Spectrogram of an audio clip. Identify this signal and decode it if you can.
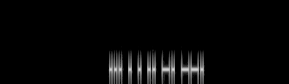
Morse code, heard as a keyed tone, about 50 wpm, 700 Hz. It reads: SEEING
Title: ING Suffix - Top 100 Words with Base Words 50wpm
